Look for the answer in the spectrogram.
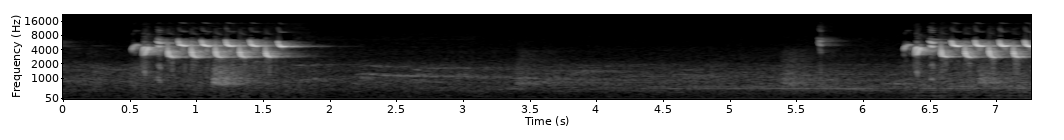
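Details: European goldfinch singing: two bursts of quick, high, repeated twittering notes, the first about a second and a half long, the second starting near the end after a long silence.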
